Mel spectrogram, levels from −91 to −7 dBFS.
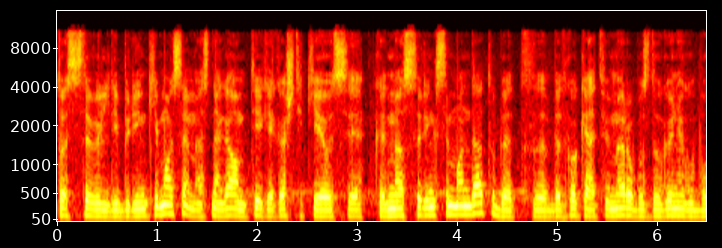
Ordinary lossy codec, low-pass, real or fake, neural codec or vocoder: Opus, 64 kbps; 10.8 kHz; real; none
